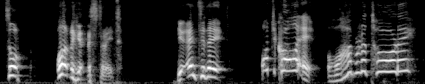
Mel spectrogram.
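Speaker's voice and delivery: high, loud astonished voice; NPC voice. Acted. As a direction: squeak it out in disbelief. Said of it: "he's like".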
